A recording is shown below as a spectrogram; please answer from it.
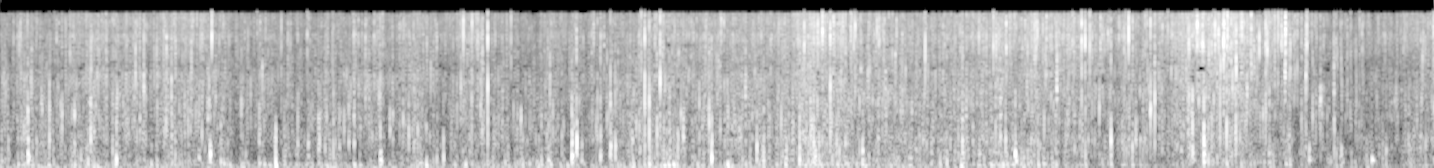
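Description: A foam microphone cover wrapped in clear plastic film is rubbed by hands and then scratched with fingertips, giving a dense, steady crinkling and crackling. Many quick, sharp taps and scrapes overlap throughout, with most of the weight low and only a little high brightness.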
